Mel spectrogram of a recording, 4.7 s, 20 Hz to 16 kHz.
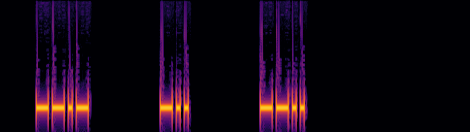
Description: Morse code, heard as a keyed tone, about 30 wpm, spaced as for 10 wpm, 700 Hz. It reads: QDZ
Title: USA Call Signs - 6 Characters - 6x Character Spacing - 30wpm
